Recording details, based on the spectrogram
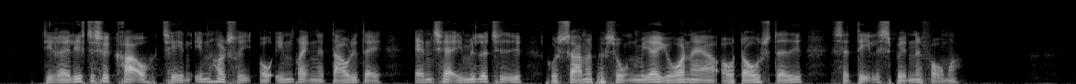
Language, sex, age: Danish, male, 32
